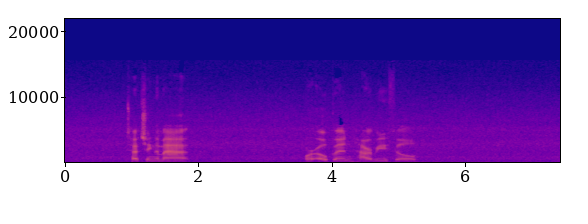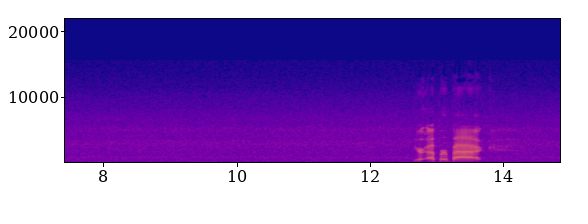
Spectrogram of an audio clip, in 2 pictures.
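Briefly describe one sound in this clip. A woman speaks calmly and softly, close by, in short phrases with long pauses.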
